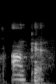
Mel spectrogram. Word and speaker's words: Anca: How do you pronounce her name? Anca.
